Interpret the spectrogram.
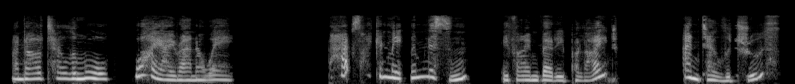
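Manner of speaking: put-on a girl planning to talk her way out of trouble; princess Cora.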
